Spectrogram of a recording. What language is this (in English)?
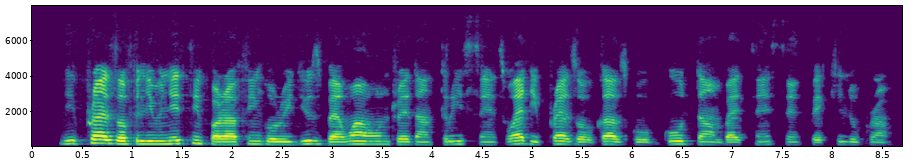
Nigerian Pidgin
